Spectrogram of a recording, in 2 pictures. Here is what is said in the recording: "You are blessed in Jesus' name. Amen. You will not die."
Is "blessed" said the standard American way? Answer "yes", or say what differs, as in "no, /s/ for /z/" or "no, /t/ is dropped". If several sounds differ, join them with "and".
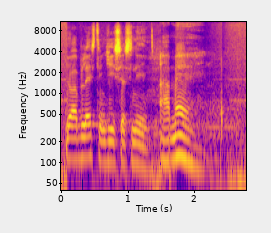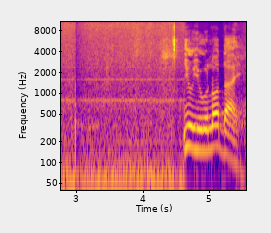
yes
